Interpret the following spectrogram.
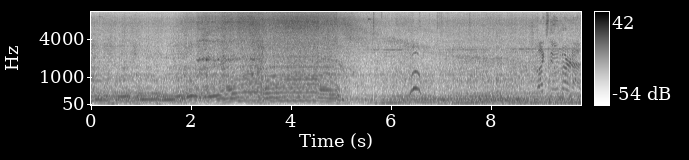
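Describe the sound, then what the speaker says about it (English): A 1971 Camaro fitted with a Nelson Racing Engines 372 twin turbo revs loudly and close, its engine note rising and falling through repeated throttle blips, with voices talking over the rumble. "Car is a 71 Camaro. Nelson Racing Engines 372 twin turbo."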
